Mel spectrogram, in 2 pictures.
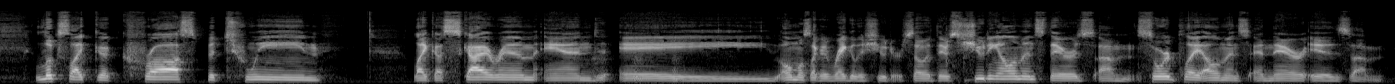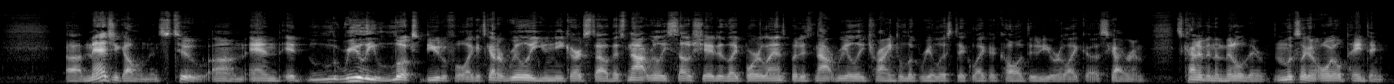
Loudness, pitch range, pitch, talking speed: -22 LUFS, 90-110 Hz, 95 Hz, 180 wpm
